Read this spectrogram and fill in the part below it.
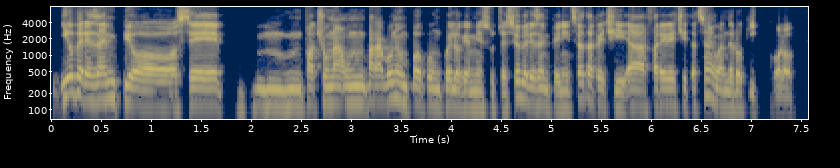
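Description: A man with a mid-pitched voice talks casually as a guest fan dubber. He is halting, restarting his thoughts, in a close dry sound with music behind. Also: no room sound. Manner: halting, self-correcting. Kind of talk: casual chat.

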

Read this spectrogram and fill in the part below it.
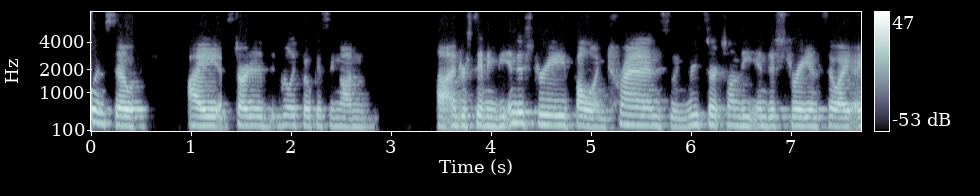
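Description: A woman in her thirties from Mississippi, a podcast guest talking earnestly about her career with frequent restarts. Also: fairly low pitch. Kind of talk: podcast interview. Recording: tinny phone-like line.

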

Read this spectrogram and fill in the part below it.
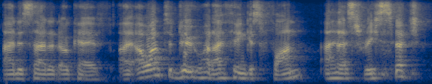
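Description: A young man from Finland, a researcher, chatting in an interview in a relaxed, self-deprecating way with lots of fillers. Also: mid-range voice, normal speed, breathy edge. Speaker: guest researcher. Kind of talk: casual interview chat. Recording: dull lo-fi sound.

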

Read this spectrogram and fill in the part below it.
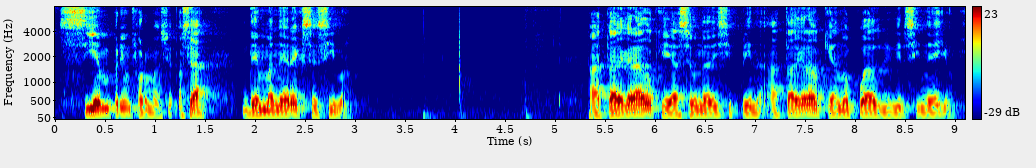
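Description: Man, mellow voice, mid pitch, earnest mentor. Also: fairly even intonation, moderate pace, long pauses. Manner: earnest, repeats filler "este". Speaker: mentor answering questions. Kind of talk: motivational mentoring call.

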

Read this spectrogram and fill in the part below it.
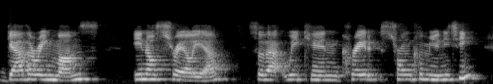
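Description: A woman's voice: on the high side, steady tone, normal speed, bright, forceful tone, lo-fi sound. A woman from France with a French accent, a guest in a casual interview, speaking with many hesitations. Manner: hesitant, many ums and uhs.

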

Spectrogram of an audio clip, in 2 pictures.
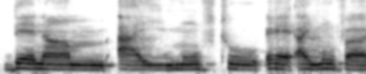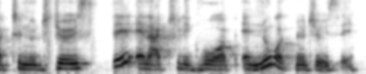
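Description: A woman's voice: extremely low pitch, unhurried, few pauses, a little mellow. A woman in her forties, born in Haiti, speaking as a professor guest on a casual podcast, who laughs often and corrects herself as she goes.

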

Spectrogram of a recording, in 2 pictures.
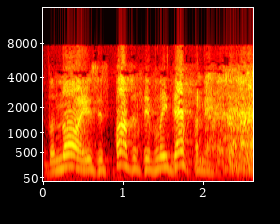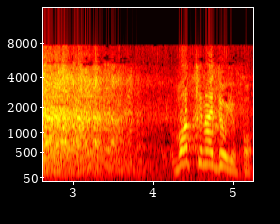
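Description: A man's voice: high voice, lively intonation, moderate pace. A man playing a pompous, wisecracking con-man professor who loves money, in a 1940s radio comedy. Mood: smug, sly. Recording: muffled, noisy 1940s radio broadcast.

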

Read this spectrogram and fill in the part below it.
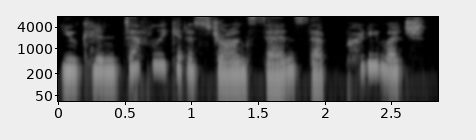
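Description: A woman's voice: fairly high pitch, expressive, a little fast, breathy edge, no echo. A woman hosting a solo podcast, talking in a chatty way with casual asides. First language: English. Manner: chatty, with asides and light laughs. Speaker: podcast host. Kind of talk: scripted solo commentary.

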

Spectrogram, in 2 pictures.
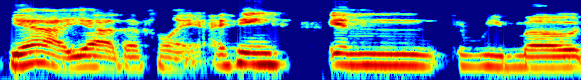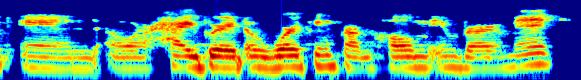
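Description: A woman from Shanghai with a Chinese accent, answering interview questions thoughtfully and filling pauses with "um" and "like". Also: lowish voice, little pitch movement, muffled recording. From Shanghai, China. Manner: thoughtful, many fillers like "um" and "like". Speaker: podcast guest.

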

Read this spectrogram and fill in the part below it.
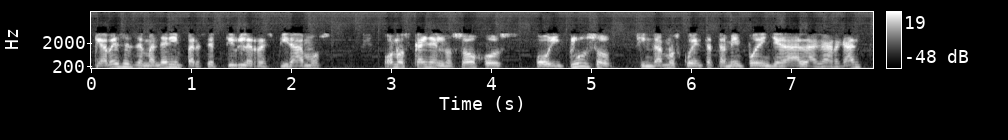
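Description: Calm doctor explaining health. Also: male voice, medium pitch, normal speed, soft background music, low-quality recording. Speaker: doctor giving health advice. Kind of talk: radio health segment guest.

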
